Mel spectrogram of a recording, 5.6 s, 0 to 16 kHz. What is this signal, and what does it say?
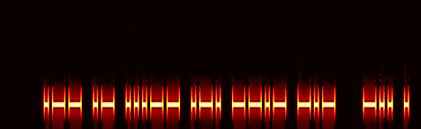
Morse code, heard as a keyed tone, about 22 wpm, 700 Hz. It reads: WA3RQK DE
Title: USA Callsign DE Callsign - 6 Characters - 22wpm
